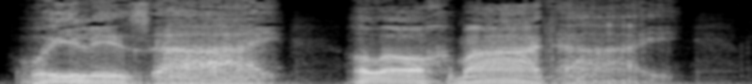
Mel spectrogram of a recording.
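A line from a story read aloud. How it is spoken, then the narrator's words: Deep bass voice. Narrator (Russian): пробасил Толстой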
